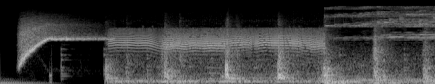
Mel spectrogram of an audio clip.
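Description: Electronic intro sound effect: a synthesized tone sweeps sharply up and holds, then turns into a high, wavering buzz over a regular beat of low thuds.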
